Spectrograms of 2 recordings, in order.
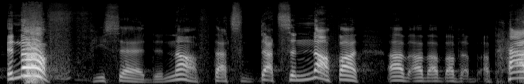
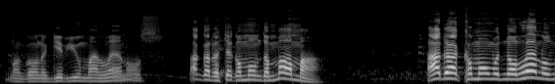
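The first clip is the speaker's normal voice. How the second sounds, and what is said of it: Put-on Italian accent. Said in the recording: “my Italian accent”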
